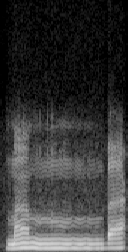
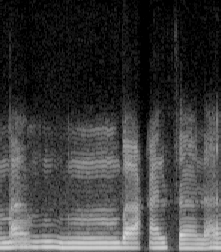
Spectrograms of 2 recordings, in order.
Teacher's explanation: Ini namanya hukum iklab, dipanjangkan 2 harokat, kemudian nun matinya berubah menjadi huruf mim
